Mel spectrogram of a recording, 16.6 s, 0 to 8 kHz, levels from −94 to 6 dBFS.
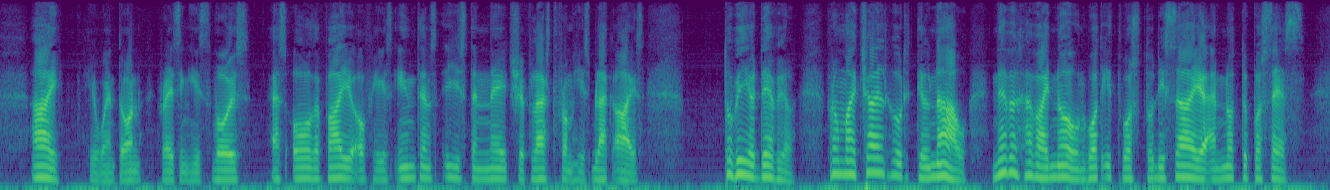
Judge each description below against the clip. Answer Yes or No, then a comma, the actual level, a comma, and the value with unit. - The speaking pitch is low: Yes, low, 120 Hz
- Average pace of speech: Yes, average, 155 wpm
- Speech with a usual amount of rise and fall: Yes, average, 3.9 semitones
